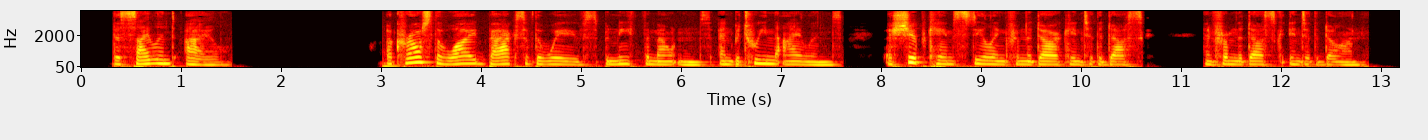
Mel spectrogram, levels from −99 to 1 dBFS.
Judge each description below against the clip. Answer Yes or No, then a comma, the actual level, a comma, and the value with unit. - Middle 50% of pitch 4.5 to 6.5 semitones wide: No, average, 3.3 semitones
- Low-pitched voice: No, medium, 165 Hz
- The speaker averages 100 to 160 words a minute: Yes, average, 155 wpm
